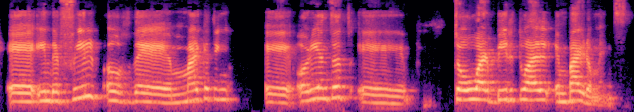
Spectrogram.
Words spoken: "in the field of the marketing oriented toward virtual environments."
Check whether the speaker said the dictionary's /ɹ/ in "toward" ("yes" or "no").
no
